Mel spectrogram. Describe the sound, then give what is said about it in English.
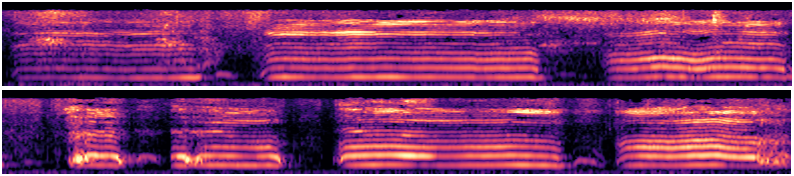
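A teething baby cries at a Washington state DSHS office in Lacey, letting out a series of loud, wavering wails with brief catches of breath between them. “Okay, seriously, they found the one baby that's just like probably teething. Oh, yeah, because babies never cry, right?”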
